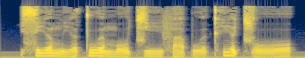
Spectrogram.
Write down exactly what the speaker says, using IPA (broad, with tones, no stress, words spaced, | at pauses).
si˧ə̯mi˩˧ə̯ t̪u˥˨ə̯ mo˩ t͡ɕiː˧ fa˩˧pu˩ə̯kʰi˥˨ə̯ t͡ɕoː˩˧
